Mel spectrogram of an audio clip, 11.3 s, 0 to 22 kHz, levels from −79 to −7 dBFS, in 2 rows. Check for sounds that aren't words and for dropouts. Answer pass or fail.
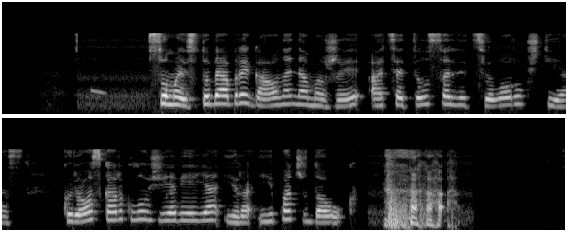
fail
